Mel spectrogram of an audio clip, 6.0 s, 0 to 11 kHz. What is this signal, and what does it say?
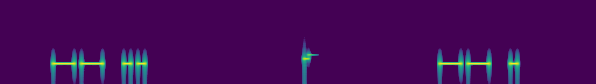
Morse code, heard as a keyed tone, about 17 wpm, 700 Hz. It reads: MI ME
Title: US States 17wpm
